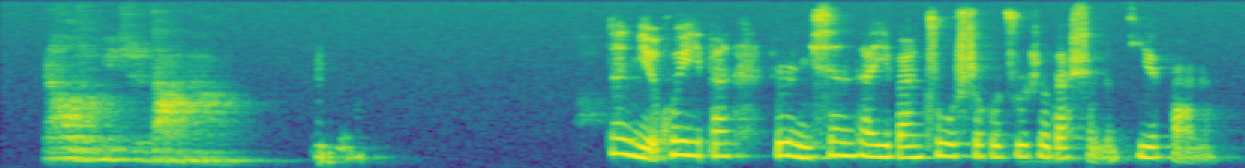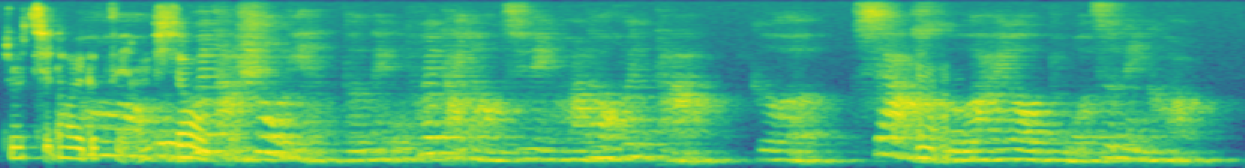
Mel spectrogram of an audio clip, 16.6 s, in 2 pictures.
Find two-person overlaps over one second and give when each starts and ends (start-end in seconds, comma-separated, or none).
8.8-10.0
